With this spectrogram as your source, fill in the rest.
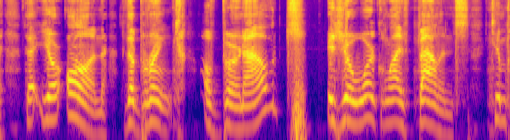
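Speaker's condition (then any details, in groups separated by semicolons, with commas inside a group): Cerebral palsy; from birth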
